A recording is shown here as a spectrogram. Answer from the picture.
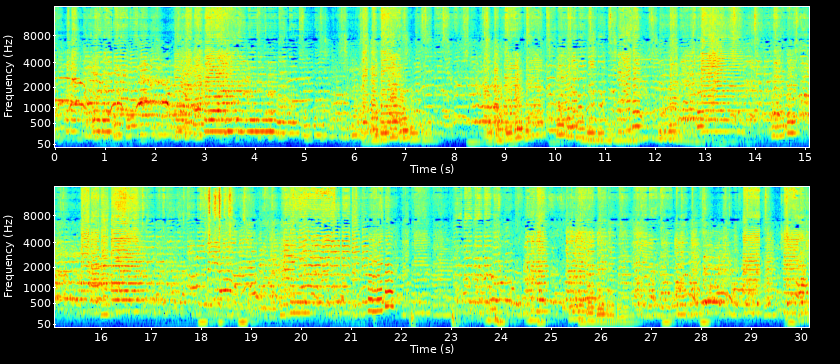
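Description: Rara band playing in a street procession: trombones and sousaphones in overlapping lines over drums, with crowd voices mixed in.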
